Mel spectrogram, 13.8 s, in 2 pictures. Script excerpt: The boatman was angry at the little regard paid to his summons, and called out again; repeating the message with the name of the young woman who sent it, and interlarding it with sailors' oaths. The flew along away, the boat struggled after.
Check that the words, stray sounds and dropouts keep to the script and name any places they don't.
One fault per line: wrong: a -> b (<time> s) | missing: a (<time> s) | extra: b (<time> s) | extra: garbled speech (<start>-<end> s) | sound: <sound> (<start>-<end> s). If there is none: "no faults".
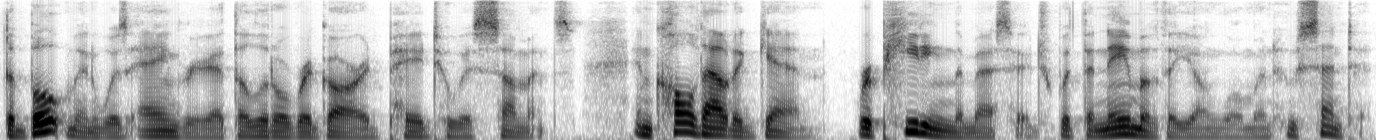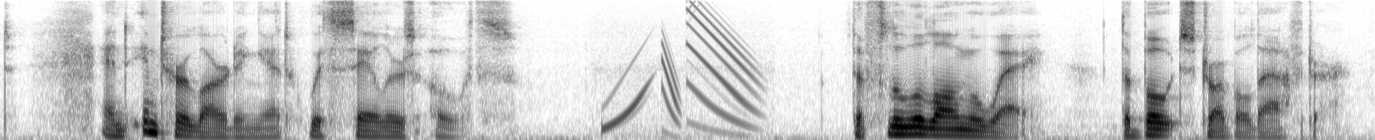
sound: chirp (9.9-10.7 s)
